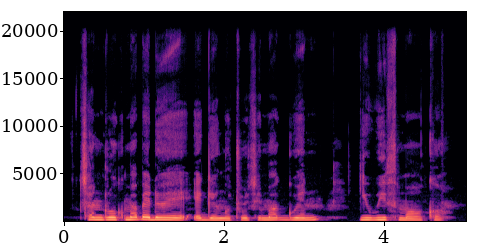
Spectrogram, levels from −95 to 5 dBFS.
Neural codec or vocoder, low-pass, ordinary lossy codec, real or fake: none; 19.8 kHz; none; real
